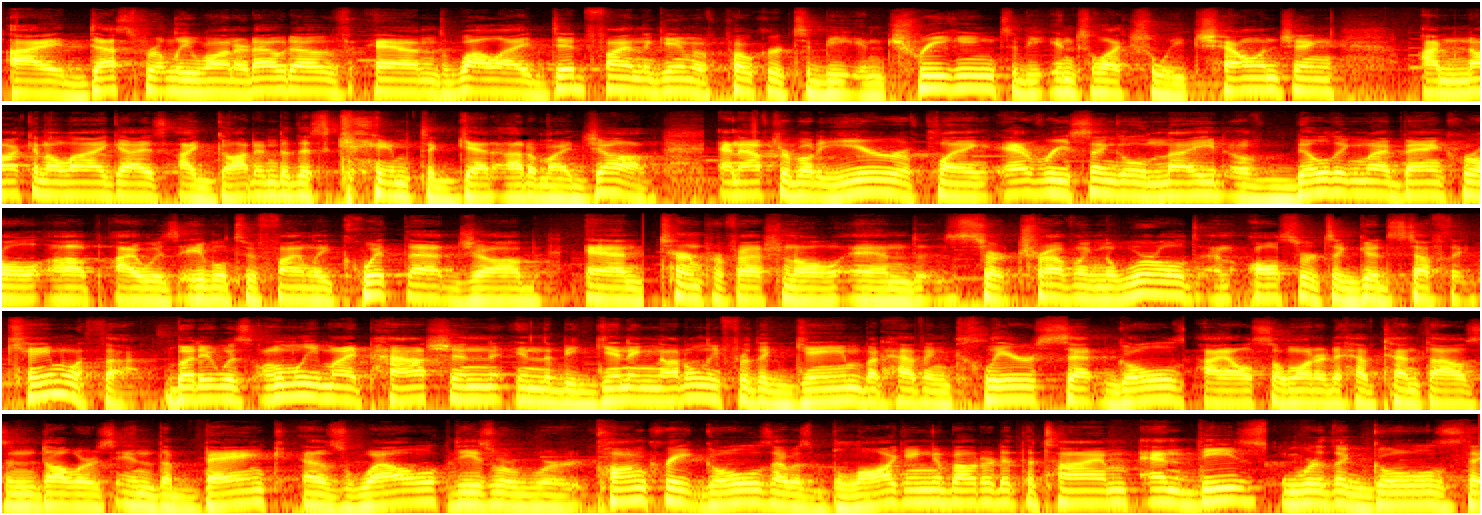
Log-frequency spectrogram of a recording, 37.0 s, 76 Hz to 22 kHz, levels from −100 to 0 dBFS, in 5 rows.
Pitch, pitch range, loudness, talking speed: 130 Hz, 115-145 Hz, -17 LUFS, 205 wpm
